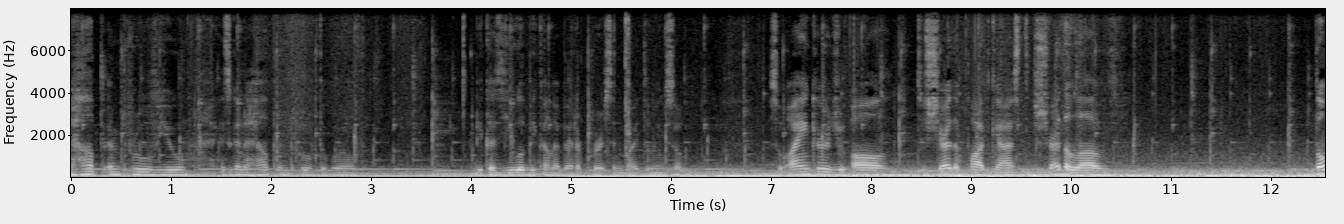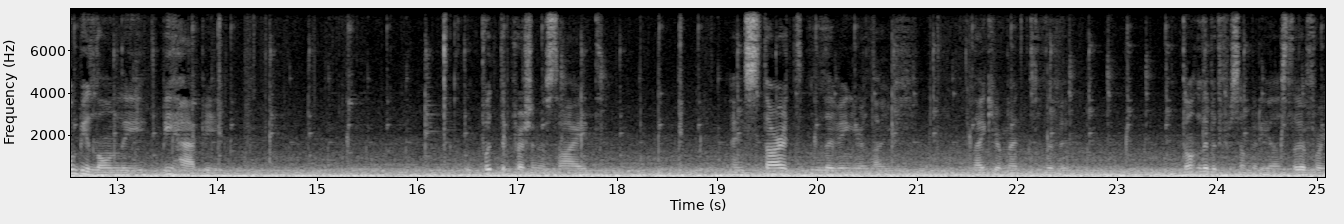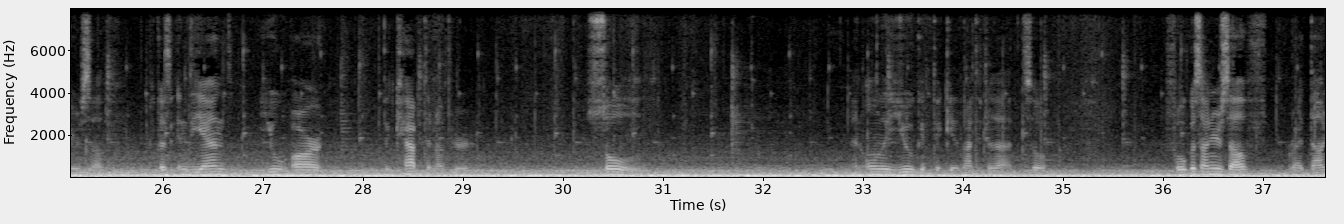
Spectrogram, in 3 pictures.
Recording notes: I apologize in advance for the background noise as this episode was recording hands-free while driving.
